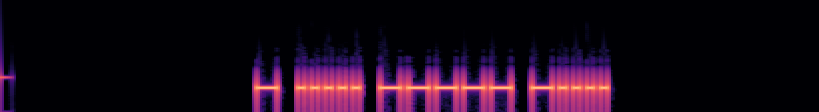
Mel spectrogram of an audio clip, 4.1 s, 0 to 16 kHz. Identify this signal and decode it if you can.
Morse code, heard as a keyed tone, about 34 wpm, 700 Hz. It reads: T506
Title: Numbers - Contest Style - 4-Digit 35wpm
